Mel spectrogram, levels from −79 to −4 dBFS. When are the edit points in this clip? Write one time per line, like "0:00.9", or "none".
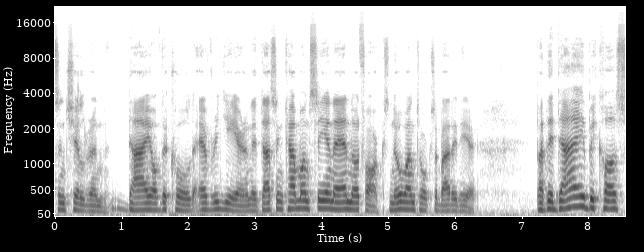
0:04.6

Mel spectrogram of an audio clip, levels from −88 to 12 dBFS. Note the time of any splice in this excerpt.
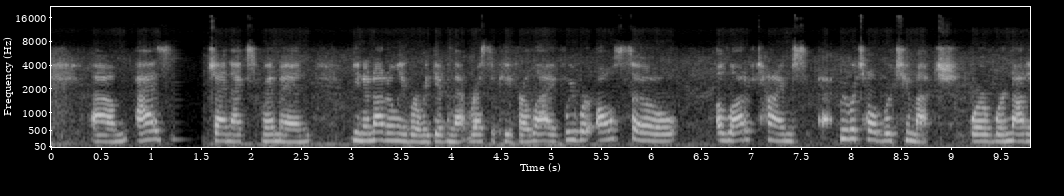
0:05.1
0:07.8

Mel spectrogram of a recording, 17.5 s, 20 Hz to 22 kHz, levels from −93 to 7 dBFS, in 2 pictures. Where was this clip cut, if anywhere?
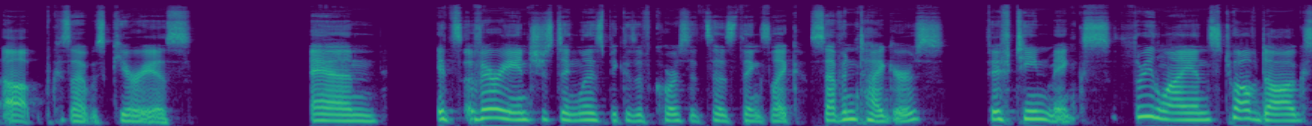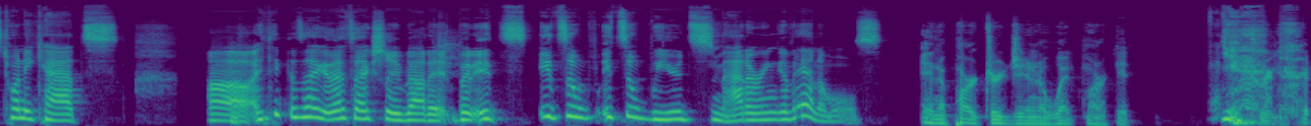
none

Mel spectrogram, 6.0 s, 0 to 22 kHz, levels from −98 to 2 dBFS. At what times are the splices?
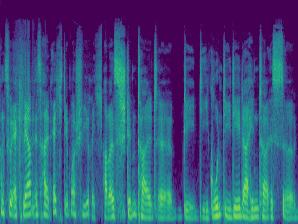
0:02.0

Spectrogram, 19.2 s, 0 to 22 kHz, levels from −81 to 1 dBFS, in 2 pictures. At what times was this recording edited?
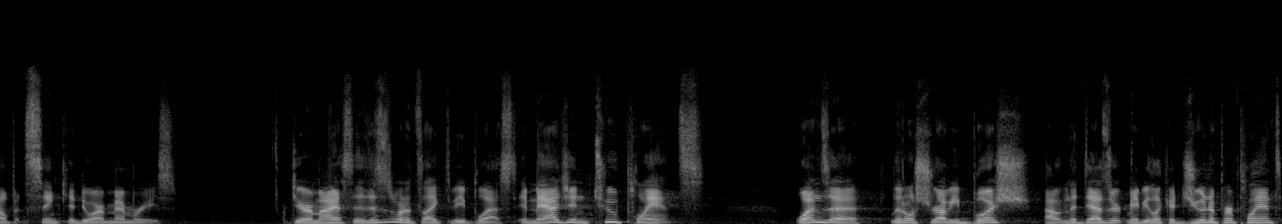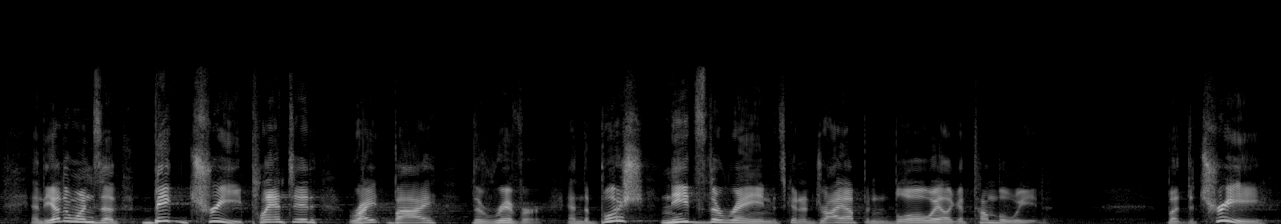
0:15.4

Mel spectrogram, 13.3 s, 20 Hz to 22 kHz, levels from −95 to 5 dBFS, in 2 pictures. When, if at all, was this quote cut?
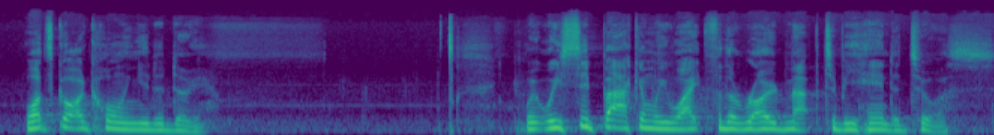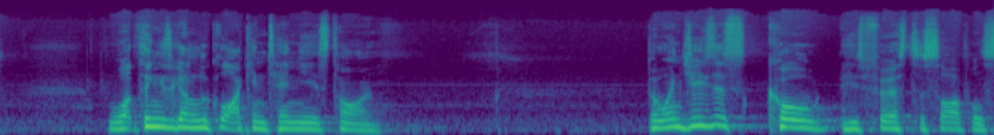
0:03.3

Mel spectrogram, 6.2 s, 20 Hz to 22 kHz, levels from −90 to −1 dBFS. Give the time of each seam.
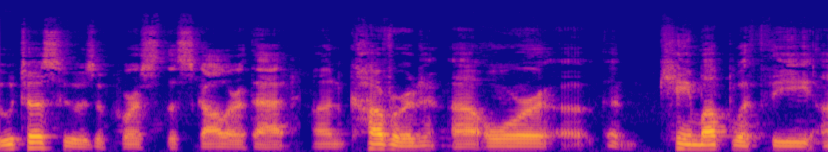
0:02.2
0:04.5

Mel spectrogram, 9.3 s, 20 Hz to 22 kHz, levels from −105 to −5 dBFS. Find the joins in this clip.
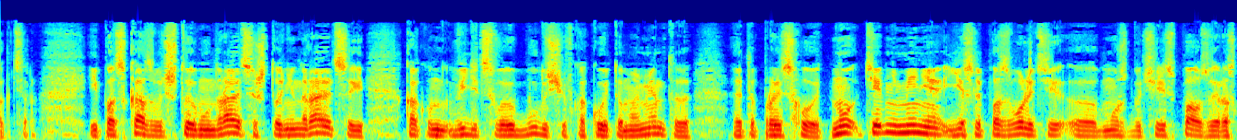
0:06.2

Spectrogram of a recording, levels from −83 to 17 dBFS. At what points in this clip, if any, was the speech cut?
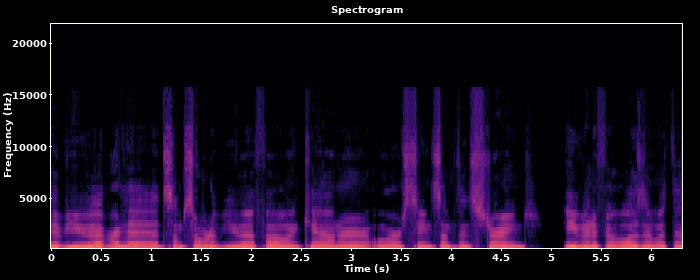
none

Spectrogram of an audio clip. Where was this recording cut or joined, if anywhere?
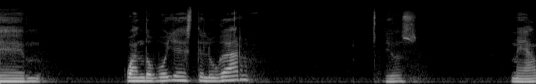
0:03.8

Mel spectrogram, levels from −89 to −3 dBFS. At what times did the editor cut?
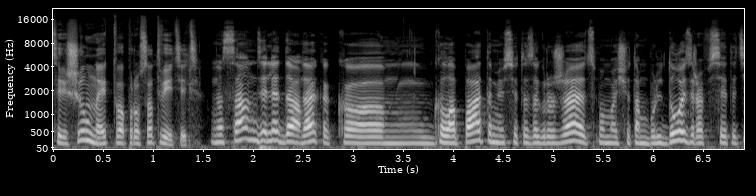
0:02.5
0:03.8

